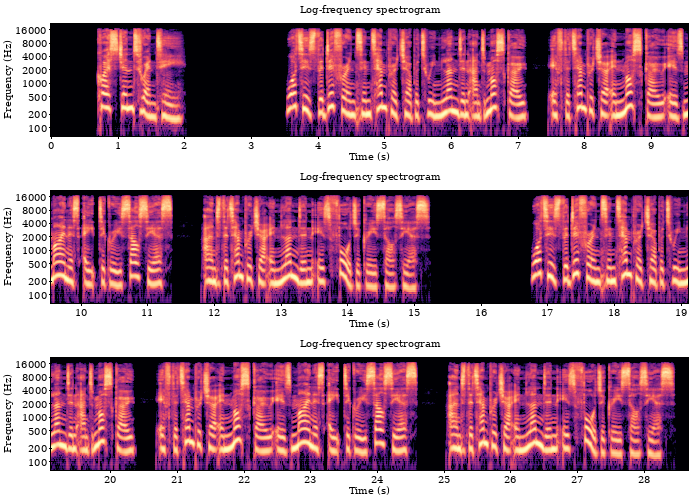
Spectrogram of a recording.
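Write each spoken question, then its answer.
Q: What is the difference in temperature between London and Moscow if the temperature in Moscow is minus 8 degrees Celsius and the temperature in London is 4 degrees Celsius?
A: 12 degrees Celsius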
